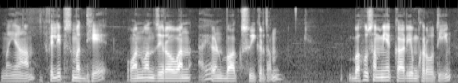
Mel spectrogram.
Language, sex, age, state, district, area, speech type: Sanskrit, male, 18-30, Karnataka, Bangalore Urban, urban, spontaneous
